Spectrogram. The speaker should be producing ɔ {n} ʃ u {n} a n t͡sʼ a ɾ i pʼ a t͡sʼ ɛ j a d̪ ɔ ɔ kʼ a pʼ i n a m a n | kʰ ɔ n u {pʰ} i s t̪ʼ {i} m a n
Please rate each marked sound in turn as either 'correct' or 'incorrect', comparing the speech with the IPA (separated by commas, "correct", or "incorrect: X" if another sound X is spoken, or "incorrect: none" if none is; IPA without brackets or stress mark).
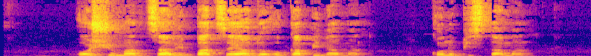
incorrect: none, incorrect: m, correct, incorrect: a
